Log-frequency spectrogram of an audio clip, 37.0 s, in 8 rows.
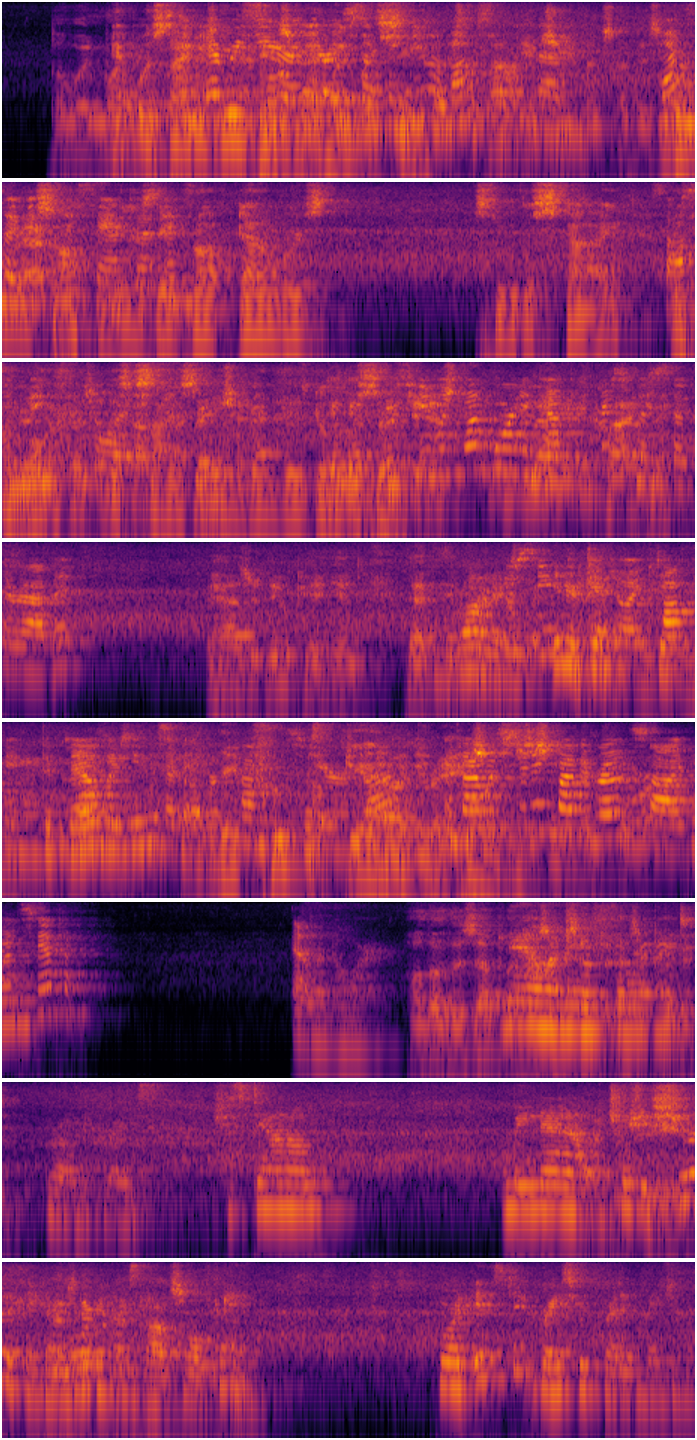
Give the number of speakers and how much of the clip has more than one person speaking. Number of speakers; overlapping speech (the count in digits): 4, about 55%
